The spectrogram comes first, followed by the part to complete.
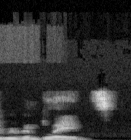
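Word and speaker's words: Rubén Blades: sure I call them bloodies I actually have been corrected in the past people it's actually Reuben blades um I think I think you're actually supposed to pronounce it the American way but I learned about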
